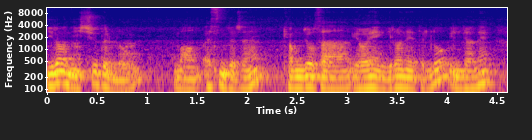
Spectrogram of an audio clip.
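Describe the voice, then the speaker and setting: Lively intonation comes through over noticeable background noise and audible room echo. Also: man. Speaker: financial planning lecturer. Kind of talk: lecture. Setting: corporate lecture hall. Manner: fast.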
